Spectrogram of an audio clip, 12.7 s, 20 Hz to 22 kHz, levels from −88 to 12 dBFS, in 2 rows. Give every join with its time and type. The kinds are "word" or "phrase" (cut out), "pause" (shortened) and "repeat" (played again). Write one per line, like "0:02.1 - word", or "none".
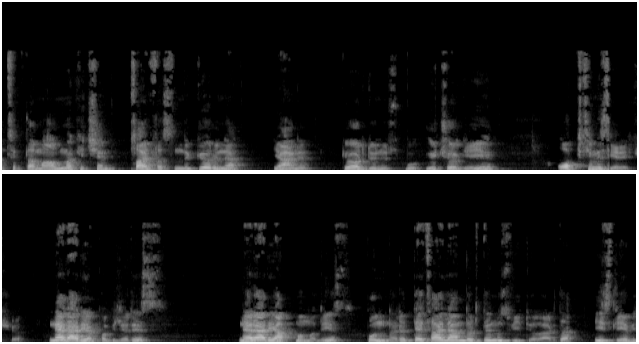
0:01.3 - word
0:06.1 - word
